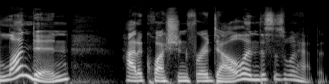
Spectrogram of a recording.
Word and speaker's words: Adele: That's not how you say her name. Adele. Adele? Adele? – Adele.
